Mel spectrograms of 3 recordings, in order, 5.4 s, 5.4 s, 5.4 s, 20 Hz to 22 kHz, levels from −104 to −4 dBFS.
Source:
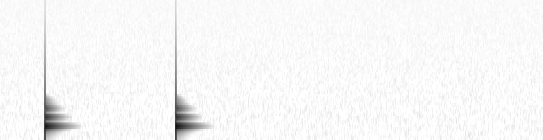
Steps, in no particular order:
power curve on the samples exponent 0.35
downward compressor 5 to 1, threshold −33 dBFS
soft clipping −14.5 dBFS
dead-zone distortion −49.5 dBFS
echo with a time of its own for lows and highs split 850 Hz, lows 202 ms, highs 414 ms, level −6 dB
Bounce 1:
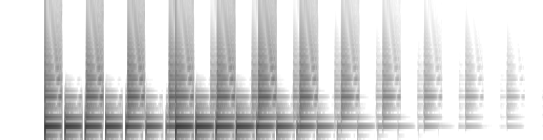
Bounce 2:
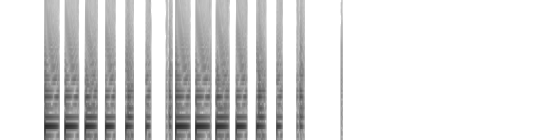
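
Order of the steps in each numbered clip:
dead-zone distortion, then power curve on the samples, then echo with a time of its own for lows and highs, then downward compressor, then soft clipping
soft clipping, then echo with a time of its own for lows and highs, then downward compressor, then dead-zone distortion, then power curve on the samples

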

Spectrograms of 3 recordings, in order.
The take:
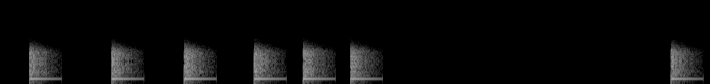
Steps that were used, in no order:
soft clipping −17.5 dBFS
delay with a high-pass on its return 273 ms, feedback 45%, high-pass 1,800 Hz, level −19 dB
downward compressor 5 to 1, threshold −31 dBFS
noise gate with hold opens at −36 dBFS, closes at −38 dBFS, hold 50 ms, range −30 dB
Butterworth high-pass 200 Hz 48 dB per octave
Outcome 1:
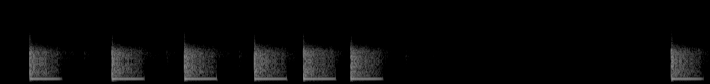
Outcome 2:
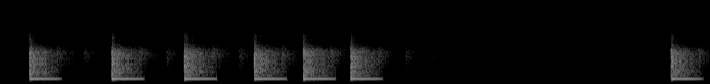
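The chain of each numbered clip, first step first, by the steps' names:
noise gate with hold, then downward compressor, then delay with a high-pass on its return, then soft clipping, then Butterworth high-pass
noise gate with hold, then delay with a high-pass on its return, then soft clipping, then downward compressor, then Butterworth high-pass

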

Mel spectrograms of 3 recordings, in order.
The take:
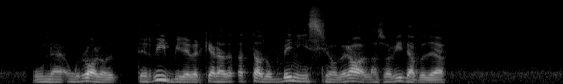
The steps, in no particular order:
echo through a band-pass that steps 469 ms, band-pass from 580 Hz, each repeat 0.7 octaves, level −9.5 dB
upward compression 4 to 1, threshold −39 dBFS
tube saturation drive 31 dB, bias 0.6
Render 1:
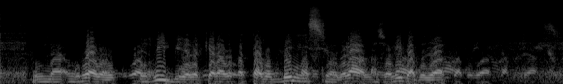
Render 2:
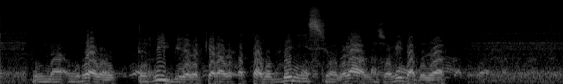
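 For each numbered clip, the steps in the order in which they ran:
echo through a band-pass that steps, then tube saturation, then upward compression
tube saturation, then upward compression, then echo through a band-pass that steps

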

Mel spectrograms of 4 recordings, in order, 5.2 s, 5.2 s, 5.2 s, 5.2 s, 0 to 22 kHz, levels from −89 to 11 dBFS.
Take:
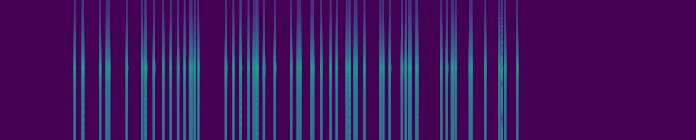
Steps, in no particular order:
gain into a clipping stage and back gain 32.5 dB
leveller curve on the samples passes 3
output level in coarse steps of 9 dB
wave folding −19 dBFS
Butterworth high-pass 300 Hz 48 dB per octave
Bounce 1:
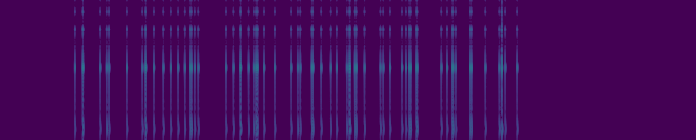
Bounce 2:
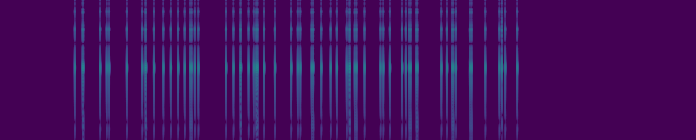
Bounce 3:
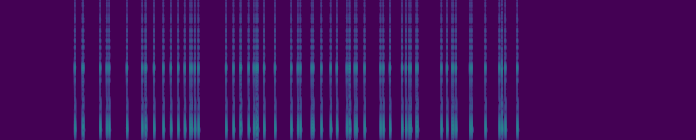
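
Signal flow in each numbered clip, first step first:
wave folding, then Butterworth high-pass, then gain into a clipping stage and back, then leveller curve on the samples, then output level in coarse steps
wave folding, then output level in coarse steps, then gain into a clipping stage and back, then Butterworth high-pass, then leveller curve on the samples
Butterworth high-pass, then leveller curve on the samples, then output level in coarse steps, then gain into a clipping stage and back, then wave folding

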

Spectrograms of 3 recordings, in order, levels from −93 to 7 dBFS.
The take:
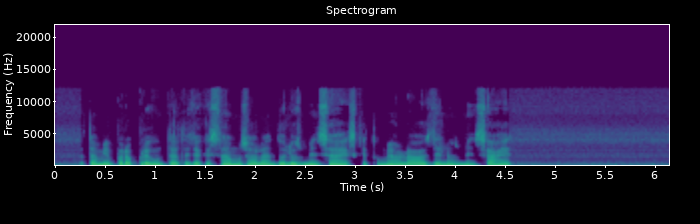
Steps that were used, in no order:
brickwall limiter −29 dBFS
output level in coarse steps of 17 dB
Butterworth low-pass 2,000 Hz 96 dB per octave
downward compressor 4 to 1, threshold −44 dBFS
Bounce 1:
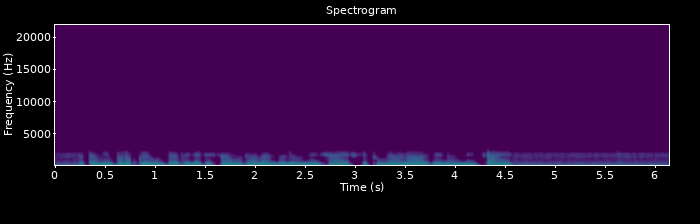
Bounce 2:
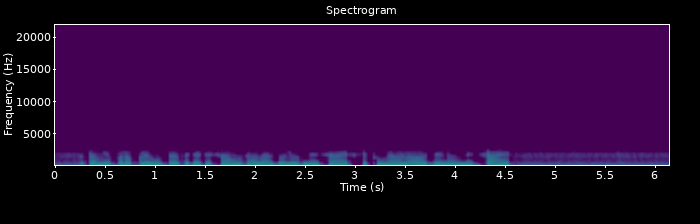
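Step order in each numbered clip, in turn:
brickwall limiter, then downward compressor, then Butterworth low-pass, then output level in coarse steps
Butterworth low-pass, then output level in coarse steps, then brickwall limiter, then downward compressor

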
